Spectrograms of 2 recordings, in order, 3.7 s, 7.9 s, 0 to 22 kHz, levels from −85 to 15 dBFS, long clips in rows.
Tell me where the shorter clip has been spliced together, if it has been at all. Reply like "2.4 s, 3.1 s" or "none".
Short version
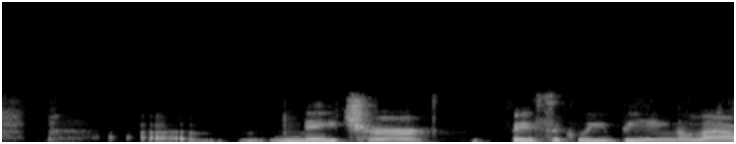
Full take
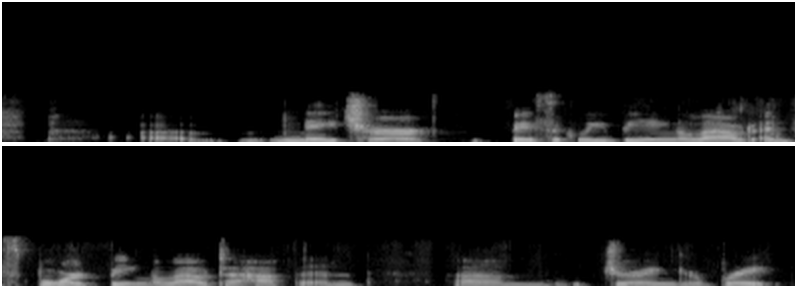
none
